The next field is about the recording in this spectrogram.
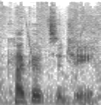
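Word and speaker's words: Kagutsuchi: Izanagi when he slew the newborn fire god, Kagutsuji. Wait, Yeah, Kagutsuji.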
